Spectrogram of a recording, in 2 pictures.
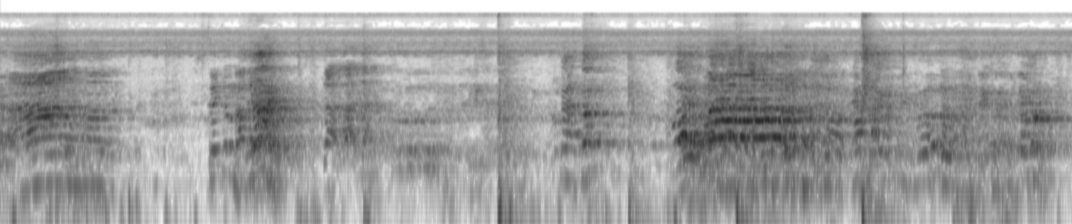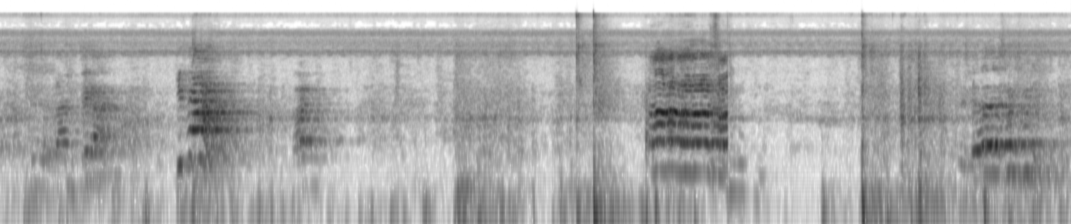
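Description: Players shouting to one another during a futsal game, with several sharp thuds of the ball being kicked.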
